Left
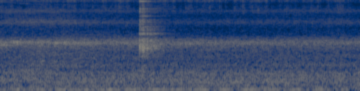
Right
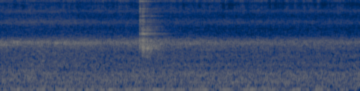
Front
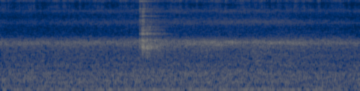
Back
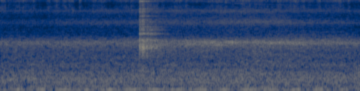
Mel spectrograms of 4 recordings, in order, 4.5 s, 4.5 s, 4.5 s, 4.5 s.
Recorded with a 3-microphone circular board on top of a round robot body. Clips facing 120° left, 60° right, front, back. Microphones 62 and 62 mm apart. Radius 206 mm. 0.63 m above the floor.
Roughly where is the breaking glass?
Behind left.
